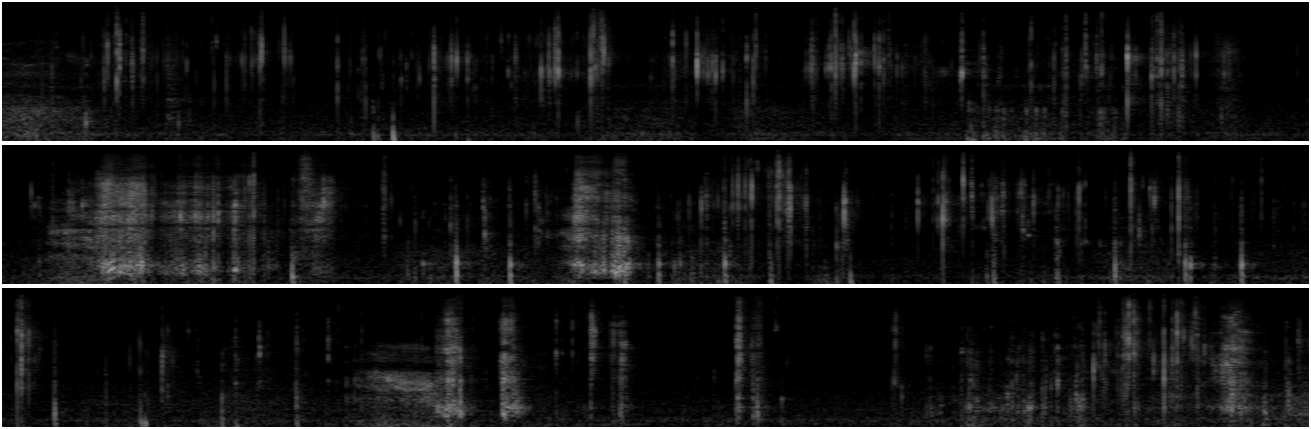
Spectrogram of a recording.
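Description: Close-up eating of raw botan shrimp: the shell cracking and crunching between fingers and teeth, with chewing and many small crisp clicks. Louder stretches of crunching come about a third of the way in, again around halfway and again past three quarters.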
